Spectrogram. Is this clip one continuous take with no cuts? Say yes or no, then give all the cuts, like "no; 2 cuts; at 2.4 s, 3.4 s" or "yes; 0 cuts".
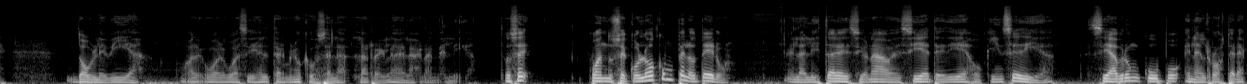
no; 1 cut; at 4.8 s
